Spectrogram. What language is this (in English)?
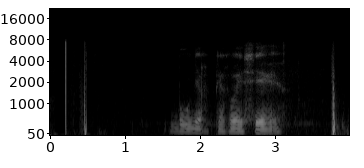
Russian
